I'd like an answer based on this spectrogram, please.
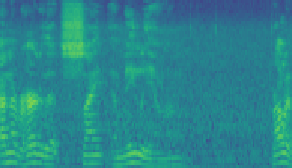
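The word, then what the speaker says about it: Saint-Émilion: St. Amelon. Probably not even pronouncing it right.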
